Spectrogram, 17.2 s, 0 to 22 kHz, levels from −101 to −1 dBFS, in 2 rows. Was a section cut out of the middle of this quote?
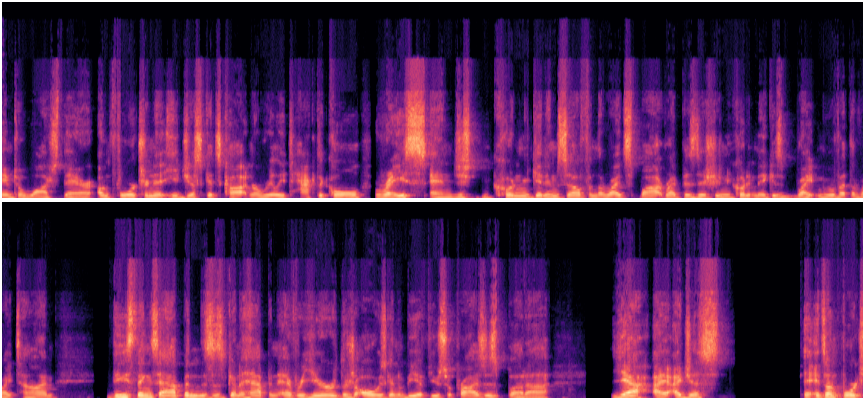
yes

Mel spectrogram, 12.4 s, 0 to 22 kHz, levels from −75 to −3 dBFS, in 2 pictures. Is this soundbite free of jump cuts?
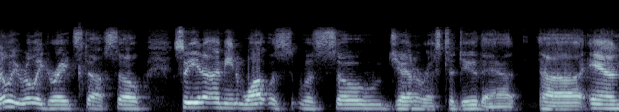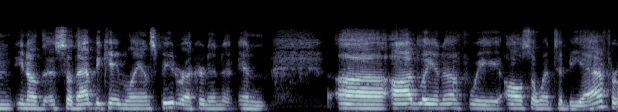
yes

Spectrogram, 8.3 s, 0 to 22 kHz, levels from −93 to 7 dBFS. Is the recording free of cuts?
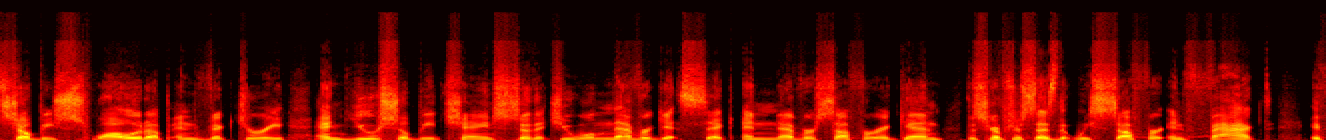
no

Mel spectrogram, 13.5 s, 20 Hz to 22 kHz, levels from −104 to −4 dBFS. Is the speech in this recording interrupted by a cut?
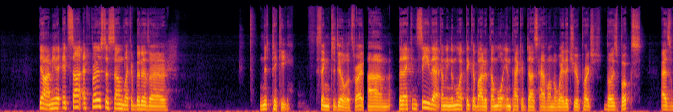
yes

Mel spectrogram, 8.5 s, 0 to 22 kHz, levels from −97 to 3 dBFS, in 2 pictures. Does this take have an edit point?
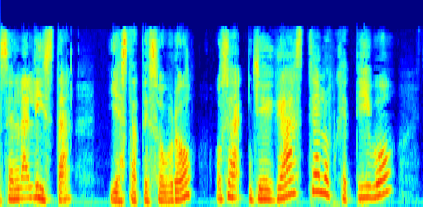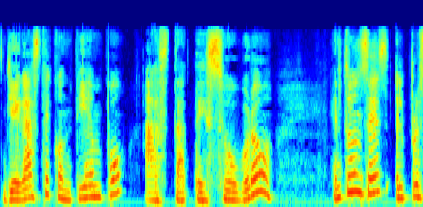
yes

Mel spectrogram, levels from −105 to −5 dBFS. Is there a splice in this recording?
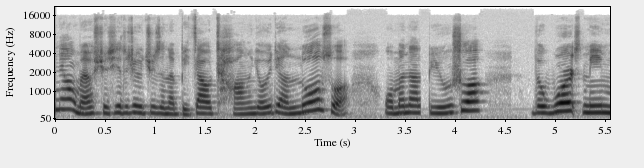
yes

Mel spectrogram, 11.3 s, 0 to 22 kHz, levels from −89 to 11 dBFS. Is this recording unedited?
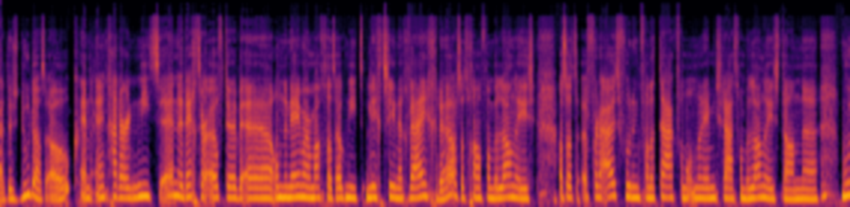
no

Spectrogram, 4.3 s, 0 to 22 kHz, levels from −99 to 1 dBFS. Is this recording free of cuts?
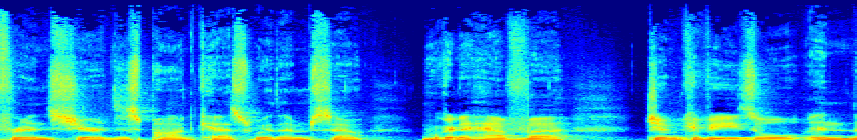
yes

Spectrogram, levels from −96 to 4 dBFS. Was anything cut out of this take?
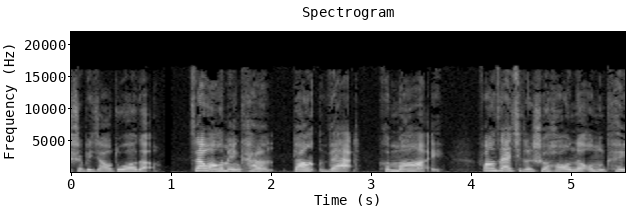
yes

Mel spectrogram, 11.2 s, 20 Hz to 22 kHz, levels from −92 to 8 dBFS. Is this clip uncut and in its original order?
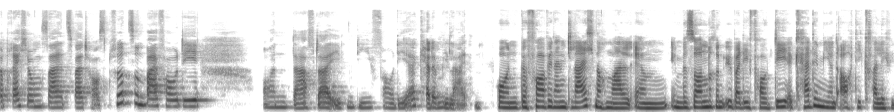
no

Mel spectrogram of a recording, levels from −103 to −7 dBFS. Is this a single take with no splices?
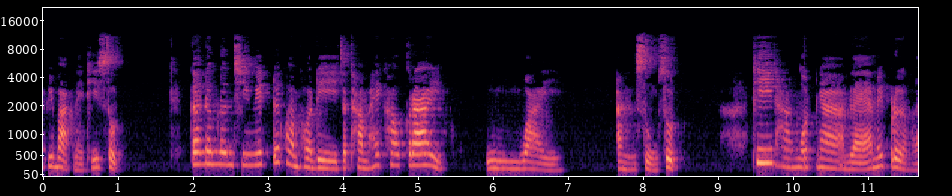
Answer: yes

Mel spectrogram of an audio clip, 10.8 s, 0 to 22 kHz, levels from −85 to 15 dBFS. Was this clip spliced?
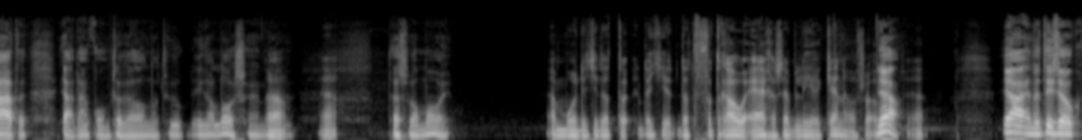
yes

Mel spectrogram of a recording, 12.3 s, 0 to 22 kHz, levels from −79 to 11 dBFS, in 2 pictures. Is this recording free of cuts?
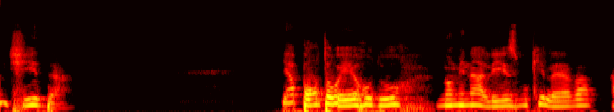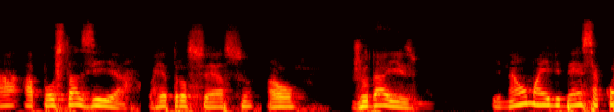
no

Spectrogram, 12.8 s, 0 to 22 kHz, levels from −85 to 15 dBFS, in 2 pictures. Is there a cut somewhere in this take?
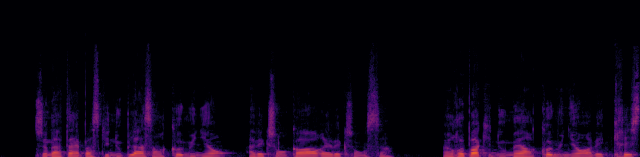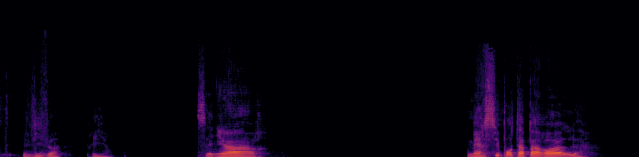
yes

